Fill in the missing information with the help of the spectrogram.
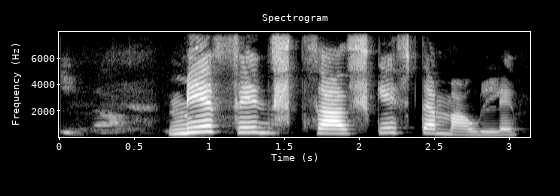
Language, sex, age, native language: Icelandic, female, 7, Icelandic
